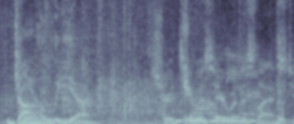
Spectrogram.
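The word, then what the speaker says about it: Jahiliya: and rich vocabulary Jahalia and is a noun.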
